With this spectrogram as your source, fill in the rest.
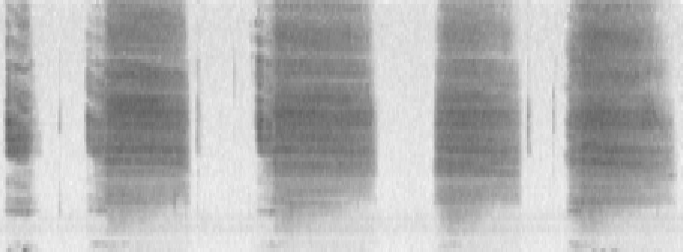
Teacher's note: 즉 이 소리를 낼 때는 이라고 유성음을 낸 후에 우리가 ASMR 방송을 하는 것처럼 성대를 울리지 않고 소리를 혀와 딱딱한 입천장 사이로 불어내면서 입천장과 혀 사이의 가벼운 마찰을 통해 소리를 내야 합니다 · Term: CH 발음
